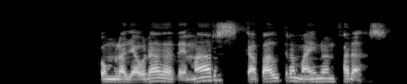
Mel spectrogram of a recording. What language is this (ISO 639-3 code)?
cat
